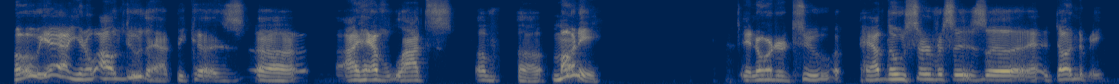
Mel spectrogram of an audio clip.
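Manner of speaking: sounds like a hobo. In a role-play, answering an offer to have doctors fix his throat, hobo-like voice. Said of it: "my voice sounds a little like a hobo's".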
